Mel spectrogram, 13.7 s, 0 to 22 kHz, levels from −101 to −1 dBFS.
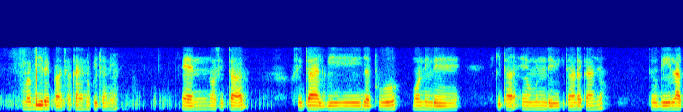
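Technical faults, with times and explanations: No technical faults; the speech runs over G.711 A-law telephone coding at 64 kbps, with the line band spanning roughly 250 Hz to 3.7 kHz and nothing above 3.8 kHz, as that format dictates.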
